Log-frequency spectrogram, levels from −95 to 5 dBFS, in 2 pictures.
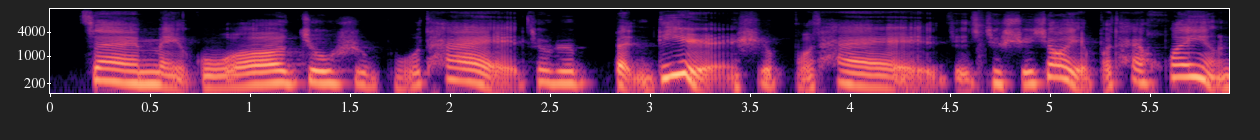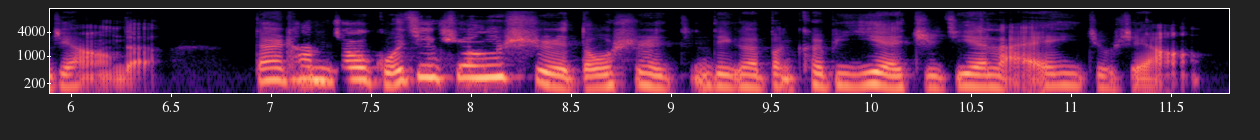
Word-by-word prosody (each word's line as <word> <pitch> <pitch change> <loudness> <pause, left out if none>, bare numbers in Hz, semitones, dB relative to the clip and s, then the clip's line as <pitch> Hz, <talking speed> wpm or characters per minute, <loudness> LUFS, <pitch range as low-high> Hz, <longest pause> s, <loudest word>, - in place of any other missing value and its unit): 在 235 -4 +2
美 195 -4 +1
国 190 +6 +3
就 210 0 +2
是 205 -1 -7
不 190 - -9
太 230 -4 -1
就 220 +2 -5
是 210 -1 0
本 - - +1
地 335 +6 +8
人 465 +4 +1
是 - - -6
不 - - -12
太 180 -6 -1 0.3
就 210 - -3
学 200 -1 -2
校 280 +7 +2
也 - - +1
不 - - -10
太 220 - -5
欢 305 +8 +2
迎 280 - +2
这 175 - -4
样 - - -7
的。 - - -9 0.5
但 245 - +1
是 250 - 0
他 275 - +1
们 255 - +4
招 260 +2 +4
国 220 -4 +2
际 295 +4 +4
生 295 +1 +5
是， 210 - +1
都 160 +4 0
是 175 -5 -4 0.2
那 175 - 0
个 165 -1 -2
本 265 - -5
科 195 -9 -3
毕 180 0 -6
业 190 -5 +4
直 160 -1 -7
接 175 +3 0
来， 170 +1 -4
就 165 - -10
这 - - -9
样。 - - -7
205 Hz, 250 characters per minute, -20 LUFS, 180-260 Hz, 0.5 s, 地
